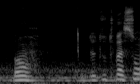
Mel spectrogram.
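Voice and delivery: ordinary talk, nothing marked

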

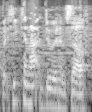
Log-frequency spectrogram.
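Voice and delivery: usual speaking voice

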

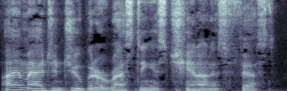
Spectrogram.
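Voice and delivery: ordinary delivery, nothing marked

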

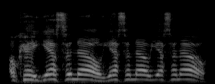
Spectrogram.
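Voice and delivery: put-on high, loud impatient old man; Max voice. Actor demanding an answer, high and insistent. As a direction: pitch way up and hammer it, impatient. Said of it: "do the Max voice for all this".

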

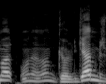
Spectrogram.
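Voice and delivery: ordinary delivery

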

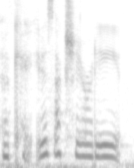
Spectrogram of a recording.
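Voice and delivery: normal talking voice

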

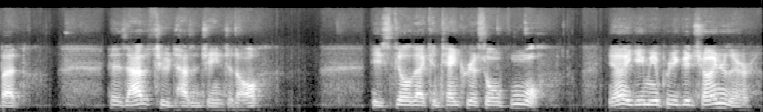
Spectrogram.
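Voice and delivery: low, soft gruff puppet voice; low ventriloquist dummy. Acted. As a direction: mumble low like a tired puppet.

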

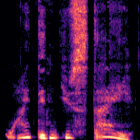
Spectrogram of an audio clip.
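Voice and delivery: high, long-drawn wail of dismay; moan. A narrator's reading. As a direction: moan it slowly, pitch climbing high. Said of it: "I moan".

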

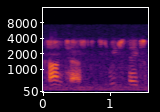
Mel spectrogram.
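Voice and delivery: ordinary delivery

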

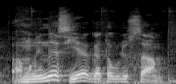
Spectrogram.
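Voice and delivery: normal talking voice

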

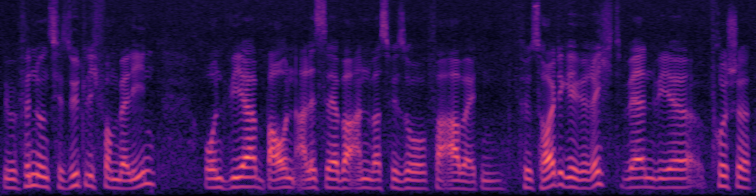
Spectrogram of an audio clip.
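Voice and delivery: normal talking voice

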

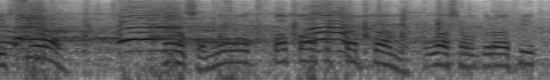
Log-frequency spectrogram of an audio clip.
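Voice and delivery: loud, high, excited play-by-play; wrestling commentator. Acted. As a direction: call the finish at full pitch. Live fight play-by-play.

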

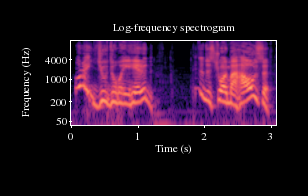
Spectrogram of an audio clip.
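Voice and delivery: accusing Anita of wrecking the house; angry accusation. Real, not acted. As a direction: confront the intruder. Accusing a creature named Anita.

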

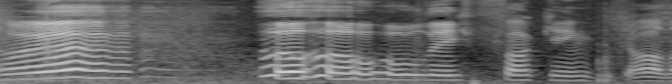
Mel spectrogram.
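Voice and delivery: loud startled slow oh holy god; startled cry. Real, not acted. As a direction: jump in fright and drag it out. Startled by noise in game.

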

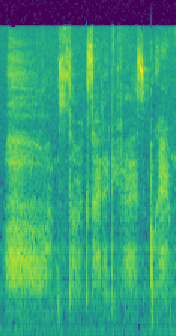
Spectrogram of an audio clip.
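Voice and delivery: breath out into an excited whisper; very soft, whispered anticipation; hushed excitement. Real, not acted. About to take first bite.

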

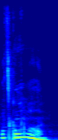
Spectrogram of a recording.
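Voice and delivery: high-pitched, urgent demand. A narrator's reading. Percy demands answers from Apollo, demanding. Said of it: "I demanded".

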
